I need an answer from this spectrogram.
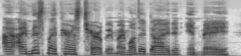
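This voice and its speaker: In this interview, a guest author, an older man with a medium-pitched voice, responds to questions in a reflective, hesitant manner and keeps restarting his sentences. There's no room sound.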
